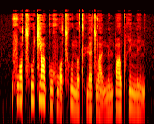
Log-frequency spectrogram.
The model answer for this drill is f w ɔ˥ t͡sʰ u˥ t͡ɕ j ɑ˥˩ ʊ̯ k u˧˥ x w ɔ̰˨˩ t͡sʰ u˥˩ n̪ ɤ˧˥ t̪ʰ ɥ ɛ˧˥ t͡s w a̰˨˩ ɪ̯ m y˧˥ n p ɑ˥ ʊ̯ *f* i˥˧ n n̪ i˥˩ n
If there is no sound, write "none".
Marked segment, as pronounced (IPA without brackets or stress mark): pʰ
